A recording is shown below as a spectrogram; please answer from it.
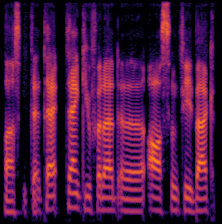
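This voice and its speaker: Casting note: a male interviewer, a smooth voice in a dry, close recording, stumbling gently through his questions. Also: medium pitch, level tone, a little fast, no room sound, muffled recording. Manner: hesitant, many "uh" fillers. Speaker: podcast host.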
